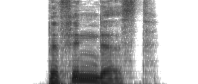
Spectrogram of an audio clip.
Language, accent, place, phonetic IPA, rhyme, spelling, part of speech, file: German, Germany, Berlin, [bəˈfɪndəst], -ɪndəst, befindest, verb, De-befindest.ogg
- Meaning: inflection of befinden: 1. second-person singular present 2. second-person singular subjunctive I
